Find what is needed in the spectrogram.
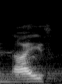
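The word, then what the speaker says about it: knife: For example, first word है नाइफ, तो यहाँ पर के जो है वो साइलेंट है, के पढ़ा नहीं जाएगा।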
